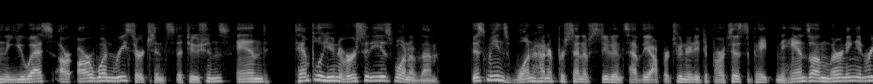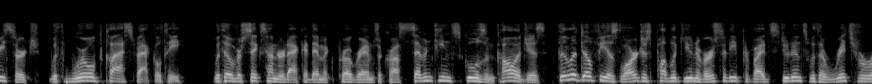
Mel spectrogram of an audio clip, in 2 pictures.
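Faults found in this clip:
No faults found: the speech shows the wideband AMR (HD Voice) coding character, with any coding damage at most faint, which fits the codec's top 23.85 kbit/s mode.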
